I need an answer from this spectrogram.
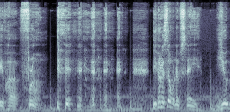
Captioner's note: laughing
